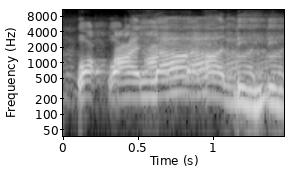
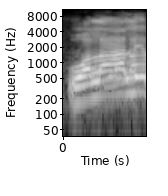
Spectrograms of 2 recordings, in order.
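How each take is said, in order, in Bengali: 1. wa আর ala আলাদা থাকে, শেষ হয় ali-তে। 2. প্রথম শব্দ দুটো মিলে wala হয়, শেষ হয় ale-তে। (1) "আছেটা কি?" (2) "ওয়ালা আলে বলে কোনো শব্দ নেই"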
